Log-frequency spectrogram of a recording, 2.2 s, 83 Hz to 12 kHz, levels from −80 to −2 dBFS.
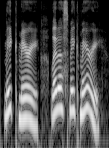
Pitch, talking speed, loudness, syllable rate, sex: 245 Hz, 165 wpm, -15 LUFS, 4.7 syllables/s, female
